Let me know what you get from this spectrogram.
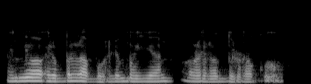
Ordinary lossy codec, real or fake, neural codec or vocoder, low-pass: Opus, 24 kbps; fake; vocoder, 22.05 kHz, 80 mel bands, HiFi-GAN; 5.4 kHz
